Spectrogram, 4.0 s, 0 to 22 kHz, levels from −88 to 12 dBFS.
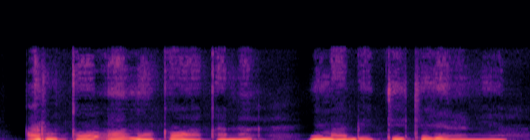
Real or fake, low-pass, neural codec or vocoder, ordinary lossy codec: fake; 14.4 kHz; codec, 32 kHz, 1.9 kbps, SNAC; none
